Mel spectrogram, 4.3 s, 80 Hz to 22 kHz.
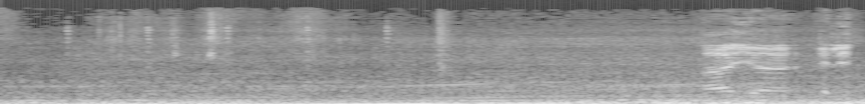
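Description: Peugeot 207 RC engine pulling hard at full throttle in second gear, a loud continuous in-car rumble with a voice talking over it.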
